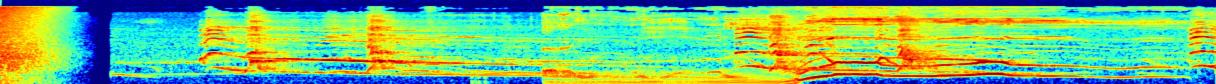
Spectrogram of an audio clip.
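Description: A dog howls in long, wavering cries.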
